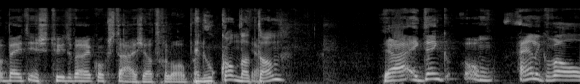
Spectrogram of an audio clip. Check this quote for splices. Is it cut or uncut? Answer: uncut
